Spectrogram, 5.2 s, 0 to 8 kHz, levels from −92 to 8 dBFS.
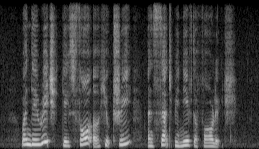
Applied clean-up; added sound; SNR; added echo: none; none; none; none.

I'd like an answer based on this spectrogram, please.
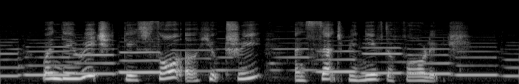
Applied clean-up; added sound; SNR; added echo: none; Wind instrument, woodwind instrument; 6 dB; none.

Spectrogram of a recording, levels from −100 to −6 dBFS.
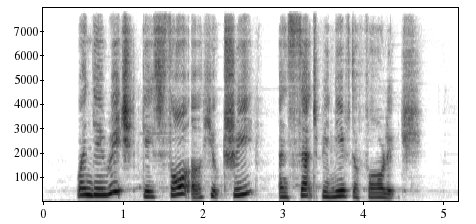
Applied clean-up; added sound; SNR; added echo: neural mask model DeepFilterNet 3.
